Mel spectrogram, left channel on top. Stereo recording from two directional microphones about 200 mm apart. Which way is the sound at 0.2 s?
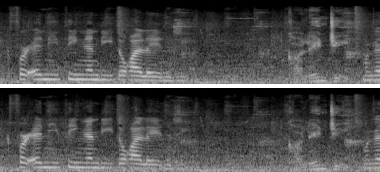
50° left (ahead or behind).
